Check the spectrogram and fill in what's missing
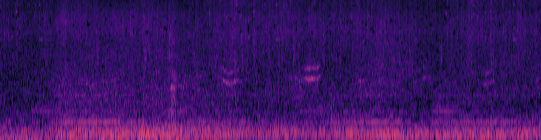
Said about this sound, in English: Storm.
